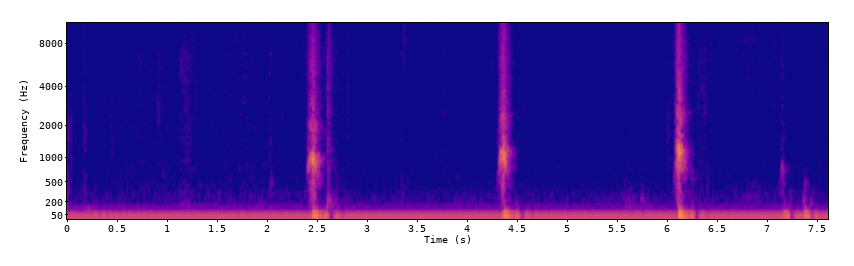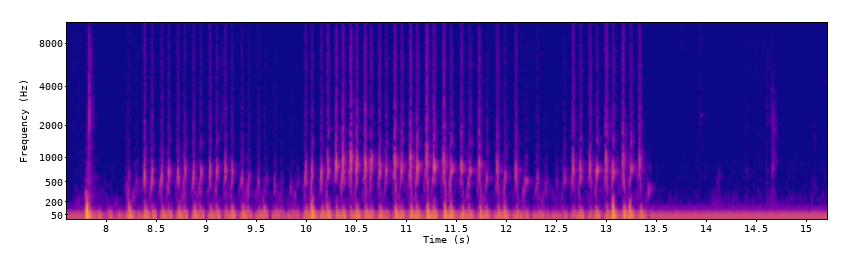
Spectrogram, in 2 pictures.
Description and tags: Wooshs 04 (medium) +
a serie of three WOOSH
cravache, hi-res, hires, woosh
